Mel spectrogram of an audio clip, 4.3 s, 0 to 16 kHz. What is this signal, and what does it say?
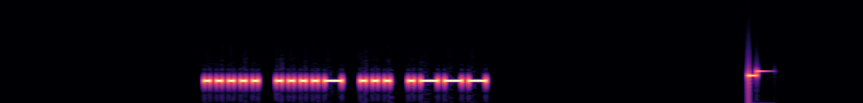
Morse code, heard as a keyed tone, about 41 wpm, 700 Hz. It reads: 54SJ
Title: Four Challenging Letter-Number Combinations 40wpm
